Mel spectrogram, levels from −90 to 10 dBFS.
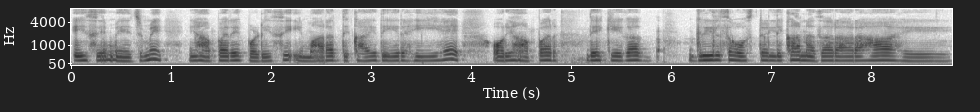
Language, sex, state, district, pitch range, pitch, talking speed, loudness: Hindi, female, Rajasthan, Jaipur, 165-180 Hz, 170 Hz, 165 wpm, -20 LUFS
